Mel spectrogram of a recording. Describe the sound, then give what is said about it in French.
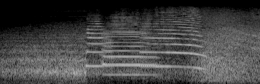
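A TGV high-speed train sounds one sustained horn note over a rising rush of rail noise, and the note slides downward in pitch as it ends. “le record de vitesse d'un train est réalisé par un TGV à 574,8 km heure”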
